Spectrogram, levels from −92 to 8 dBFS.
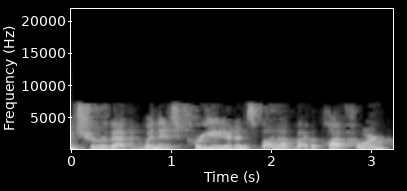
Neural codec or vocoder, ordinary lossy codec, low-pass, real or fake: codec, 24 kHz, 3 kbps, HILCodec; MP3, 32 kbps; 7.2 kHz; fake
